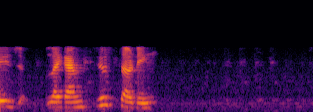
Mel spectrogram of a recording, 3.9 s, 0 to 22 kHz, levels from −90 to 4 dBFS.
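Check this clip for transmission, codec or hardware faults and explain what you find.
No faults are audible in the speech, which arrives over a G.726 ADPCM link at 32 kbit/s carrying only the light coding grain and the 4 kHz bandwidth ceiling that this telephone-grade path imposes.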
